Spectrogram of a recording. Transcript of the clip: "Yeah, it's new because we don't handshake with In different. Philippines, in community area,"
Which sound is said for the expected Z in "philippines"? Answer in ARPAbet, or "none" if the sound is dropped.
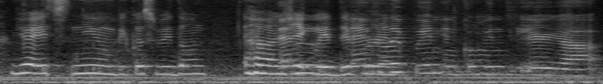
none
